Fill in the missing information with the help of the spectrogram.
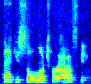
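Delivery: exaggerated customer-service politeness; mock politeness. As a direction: draw out the scripted thanks, sending it up. Mimics callers' scripted pleasantry.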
